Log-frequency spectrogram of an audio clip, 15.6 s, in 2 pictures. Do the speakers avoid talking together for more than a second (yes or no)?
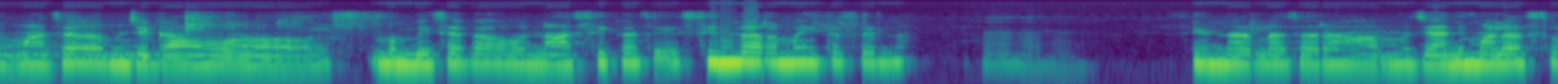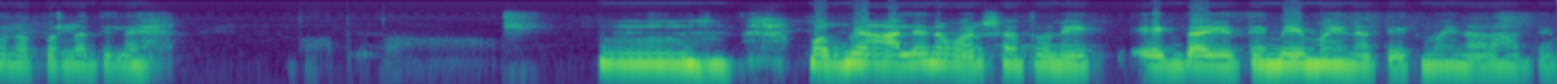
yes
